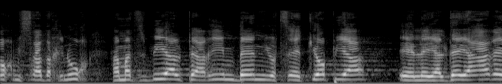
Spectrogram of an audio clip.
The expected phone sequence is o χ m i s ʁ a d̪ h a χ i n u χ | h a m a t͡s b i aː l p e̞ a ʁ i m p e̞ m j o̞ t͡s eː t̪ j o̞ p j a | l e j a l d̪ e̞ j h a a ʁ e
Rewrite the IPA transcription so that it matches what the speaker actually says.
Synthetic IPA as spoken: o χ m i s ʁ a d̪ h a χ i n u χ | h a m a t͡s b i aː l p e̞ a ʁ i m b e̞ n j o̞ t͡s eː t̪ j o̞ p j a | l e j a l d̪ e̞ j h a a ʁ e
